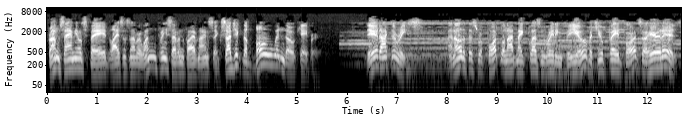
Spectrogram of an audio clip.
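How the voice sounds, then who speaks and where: An American actor playing a breezy, hard-boiled private detective in a deadpan, teasing 1940s radio style. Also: male voice, mid-range voice, normal speed, close to an everyday voice. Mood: businesslike, wry. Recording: muffled old 1940s radio recording, music behind.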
